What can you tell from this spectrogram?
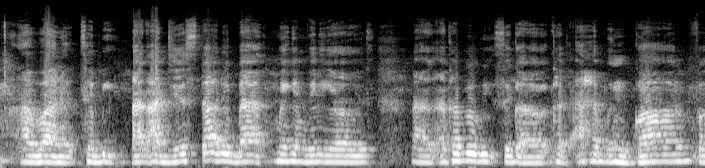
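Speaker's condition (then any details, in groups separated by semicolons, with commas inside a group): Cerebral palsy; from birth, left leg affected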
